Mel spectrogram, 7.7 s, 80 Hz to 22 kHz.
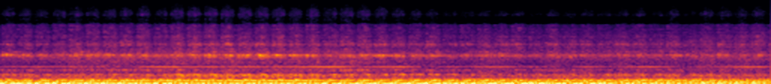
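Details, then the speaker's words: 1954 Chevy 3100 project truck V8 after radiator filled with water and code cleared: deep, steady lope with an even beat, no misses or stumbles; residue will burn off; normal idle. "That sounds really good. I like that. This will all burn off over time."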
